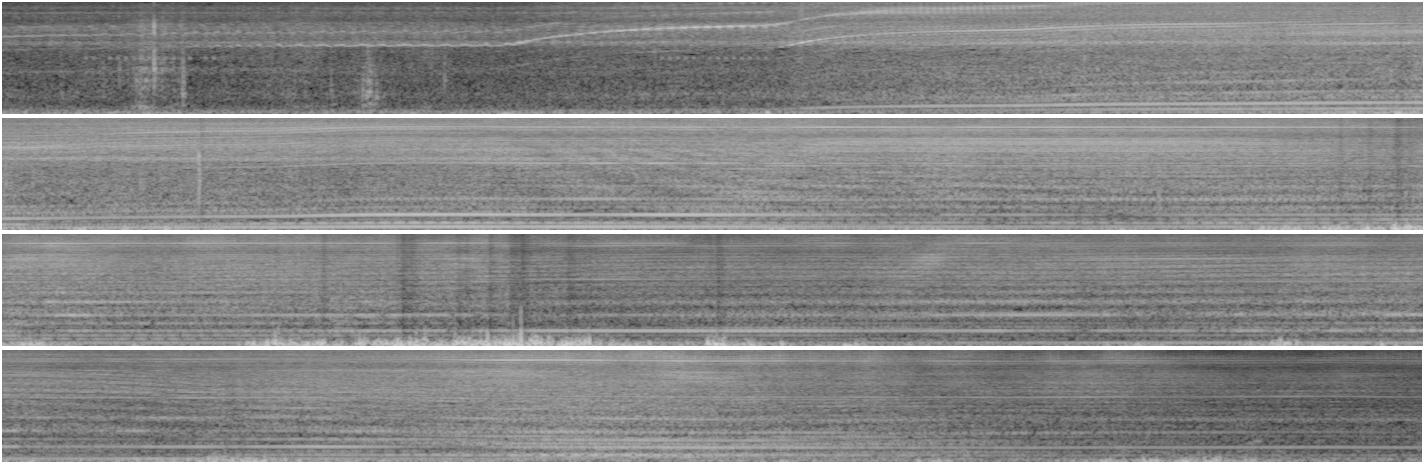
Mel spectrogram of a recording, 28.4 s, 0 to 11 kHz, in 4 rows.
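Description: Electric KDS 450 Pro flybarless RC helicopter spooling up: a motor-and-rotor whine that rises in pitch for several seconds. It then settles into a steady whine as the helicopter lifts off and flies, wavering in pitch and loudness as it manoeuvres.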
